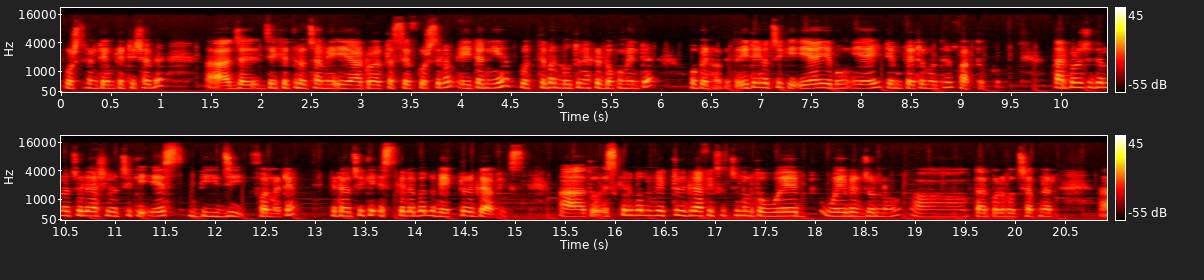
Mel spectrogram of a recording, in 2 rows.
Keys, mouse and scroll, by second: 9.3 click.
